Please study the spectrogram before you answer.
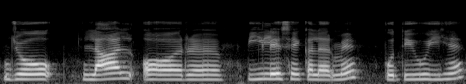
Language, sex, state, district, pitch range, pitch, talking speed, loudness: Hindi, female, Madhya Pradesh, Katni, 225-245 Hz, 235 Hz, 130 wpm, -15 LUFS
